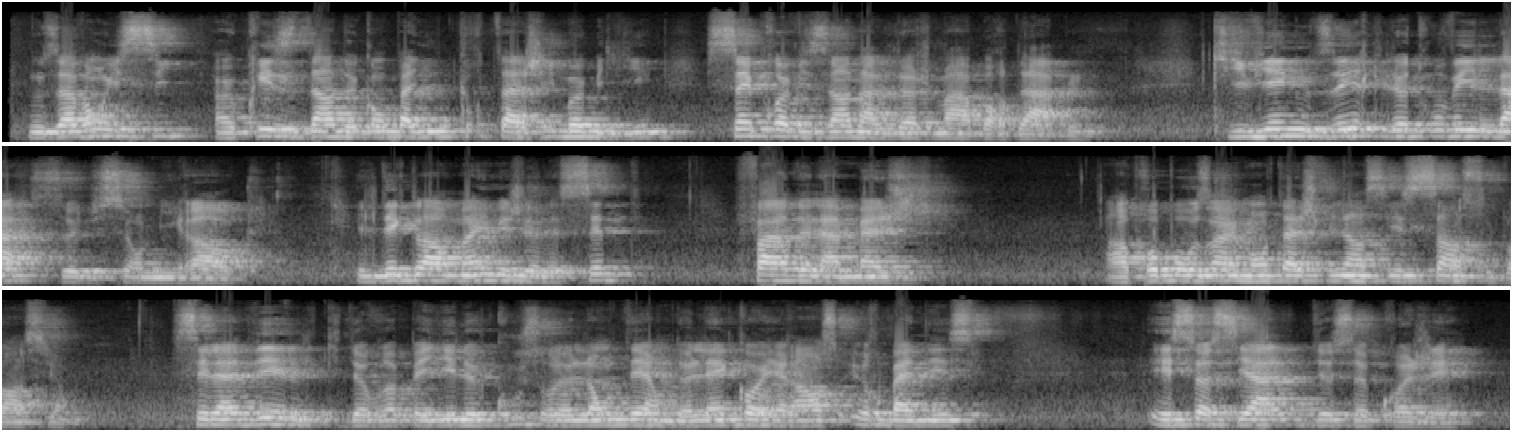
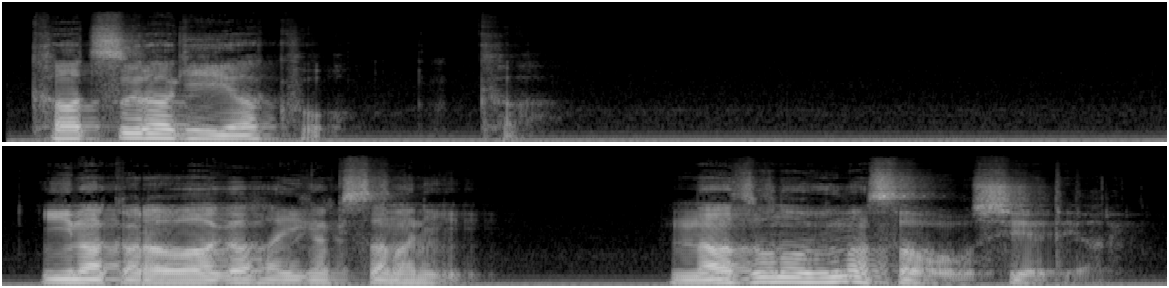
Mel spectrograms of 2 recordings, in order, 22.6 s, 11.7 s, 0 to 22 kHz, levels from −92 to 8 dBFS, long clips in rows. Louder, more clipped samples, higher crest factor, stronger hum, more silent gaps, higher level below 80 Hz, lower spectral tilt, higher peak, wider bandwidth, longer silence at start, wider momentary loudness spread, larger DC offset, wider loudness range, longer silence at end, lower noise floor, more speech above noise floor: first, -14 LUFS vs -19 LUFS; neither; about the same, 16 dB vs 20 dB; neither; neither; second, -60 dBFS vs -44 dBFS; second, -4 dB/octave vs -6 dB/octave; about the same, 0 dBFS vs -2 dBFS; first, 16.5 kHz vs 13 kHz; about the same, 0.15 s vs 0.15 s; second, 9 LU vs 19 LU; neither; second, 2 LU vs 5 LU; second, 0.15 s vs 0.3 s; about the same, -45 dBFS vs -47 dBFS; about the same, 30 dB vs 28 dB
